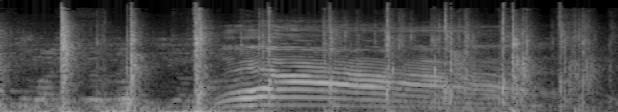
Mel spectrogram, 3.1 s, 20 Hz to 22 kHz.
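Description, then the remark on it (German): Scattered, sharp hand claps ring out over a crowd cheering at the local party headquarters of the Romanian Social Democrats in Timișoara (Temeswar), western Romania, at 9 pm local time, with one loud voice rising into a sustained whoop in the middle. The noise stays loud and lively throughout. “Jubel kommt auf in der lokalen Parteizentrale der rumänischen Sozialdemokraten in Temeswar.”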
